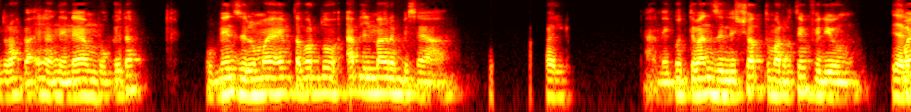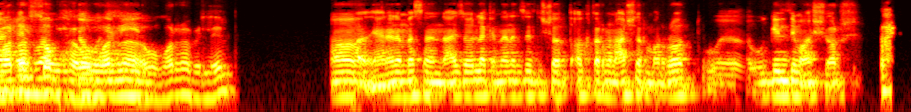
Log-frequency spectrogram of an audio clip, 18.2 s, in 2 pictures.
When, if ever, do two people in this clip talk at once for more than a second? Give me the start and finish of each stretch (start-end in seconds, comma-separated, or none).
9.0-10.6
